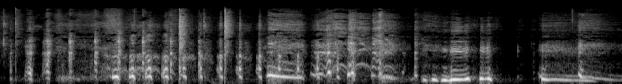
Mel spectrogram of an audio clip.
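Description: Men laughing hard in short, broken bursts, with breathy catches and clicky sounds through the first couple of seconds.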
